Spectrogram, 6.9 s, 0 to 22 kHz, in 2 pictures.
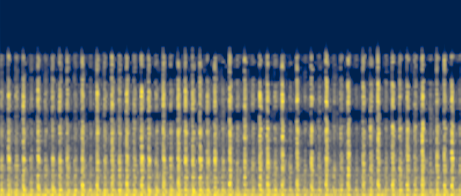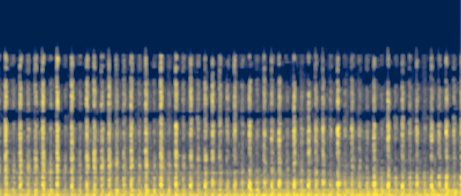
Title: Stihl BR600 idle and rev after cable and carburetor adjustment. Runs and idles much better/smoother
